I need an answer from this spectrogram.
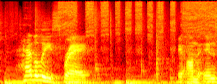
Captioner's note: oil spraying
